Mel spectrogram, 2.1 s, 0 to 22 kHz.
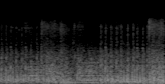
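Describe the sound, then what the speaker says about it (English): An MG42 machine gun fires in a Company of Heroes battle, a dense continuous rattle of gunfire mixed with battlefield noise for about two seconds, loud and close. "Does get suppressed by the MG42"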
